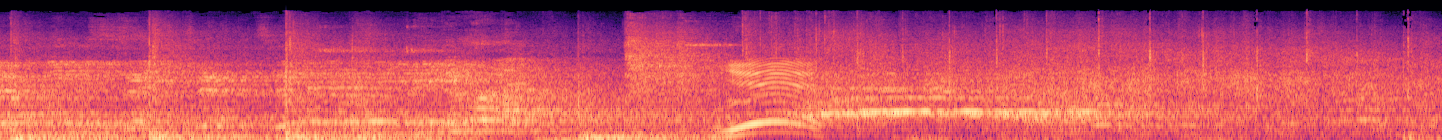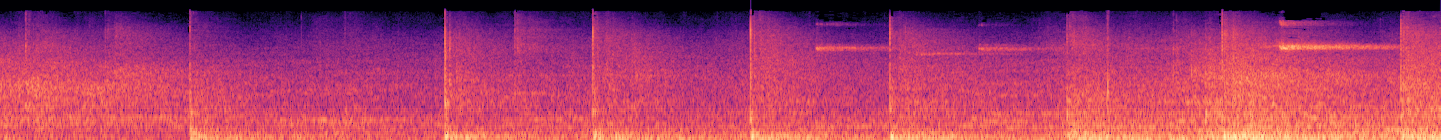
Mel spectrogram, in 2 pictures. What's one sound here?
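Young players shout to each other in a large echoing hall.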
